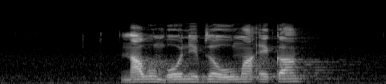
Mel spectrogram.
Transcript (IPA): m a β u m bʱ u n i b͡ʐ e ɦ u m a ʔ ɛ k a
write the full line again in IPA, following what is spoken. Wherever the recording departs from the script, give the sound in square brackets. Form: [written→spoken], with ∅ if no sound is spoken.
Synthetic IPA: [m→n] a β u m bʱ [u→o] n i b͡ʐ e ɦ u m a ʔ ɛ k a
